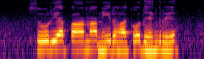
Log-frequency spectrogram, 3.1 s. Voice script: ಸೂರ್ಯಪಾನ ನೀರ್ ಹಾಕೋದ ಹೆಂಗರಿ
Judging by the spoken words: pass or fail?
pass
